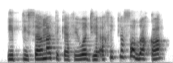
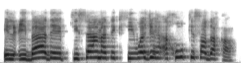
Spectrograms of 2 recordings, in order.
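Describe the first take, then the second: First: أخيك said in classical form, "akhika"; correct classical form. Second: أخوك said in dialect, "akhuki"; first take with the everyday أخوك, "akhuki"; colloquial wording. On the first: Teacher corrects herself to the classical أخيك, "akhika". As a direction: fix it to the proper أخيك, "akhika". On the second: Teacher quotes the hadith loosely, saying أخوك as "akhuki". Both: Shown as a demonstration.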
